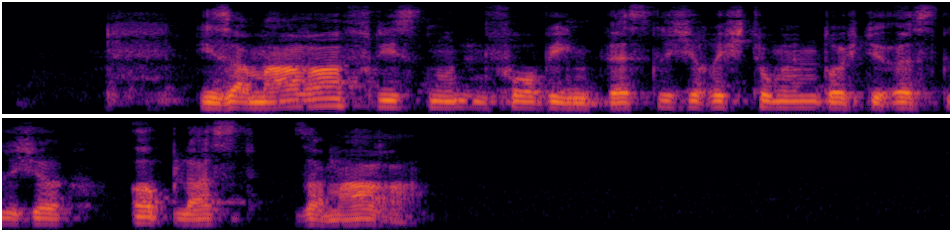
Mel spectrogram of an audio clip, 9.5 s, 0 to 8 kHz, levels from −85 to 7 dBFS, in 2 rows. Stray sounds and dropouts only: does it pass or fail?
pass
